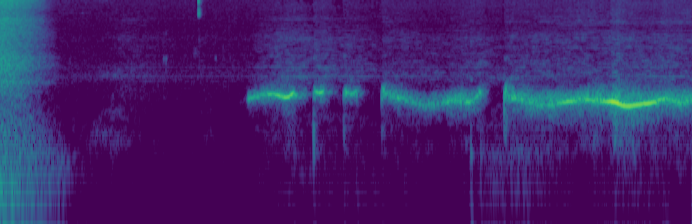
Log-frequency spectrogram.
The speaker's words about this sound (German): Da, zählt das als Pfeifen? Nee, es ist ja kein Pfeifen, oder? Ja, ich würde es durchgehen lassen.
